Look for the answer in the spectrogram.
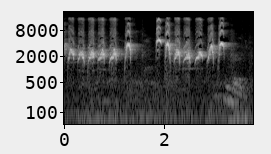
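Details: Greater green leafbird, known locally as cucak ijo, in full song: rapid runs of chirped notes about five per second, punctuated by higher sharp whistled accents, with a brief pause in the middle before the phrase resumes.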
